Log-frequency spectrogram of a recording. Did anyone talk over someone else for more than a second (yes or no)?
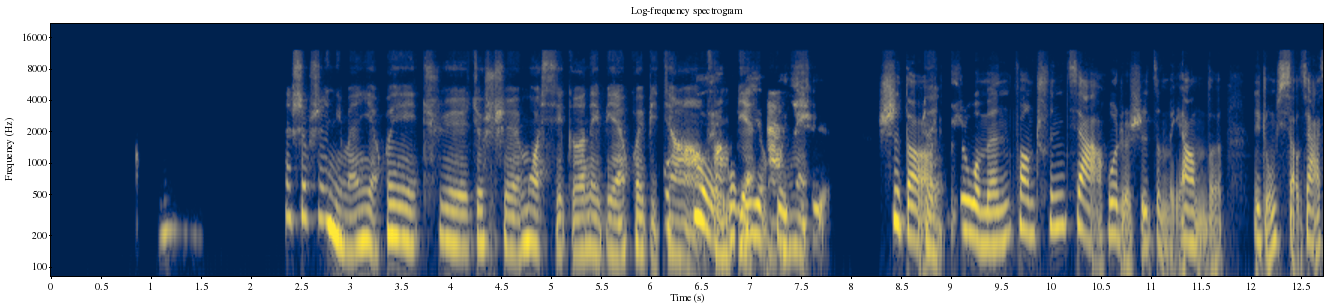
yes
